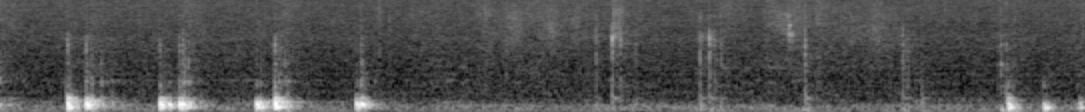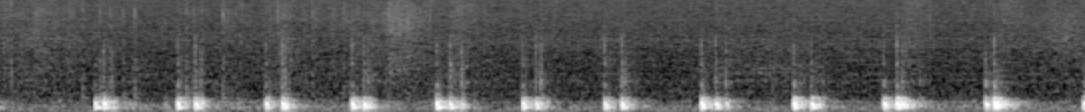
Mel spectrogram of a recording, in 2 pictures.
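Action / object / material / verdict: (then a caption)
tap / small whole pumpkin rind / pumpkin rind / none. A tiny whole orange pumpkin, about the size of a fist and a solid gourd, has its rind tapped and scratched with long nails. A quick run of hollow, low-pitched taps gives way to a quiet stretch of faint scratching. Then the tapping returns in a steady, rhythmic series of dull knocks.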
